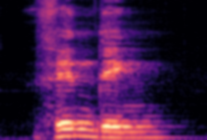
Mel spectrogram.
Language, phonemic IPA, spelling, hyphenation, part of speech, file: Dutch, /ˈvɪndɪŋ/, vinding, vin‧ding, noun, Nl-vinding.ogg
- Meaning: finding, discovery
